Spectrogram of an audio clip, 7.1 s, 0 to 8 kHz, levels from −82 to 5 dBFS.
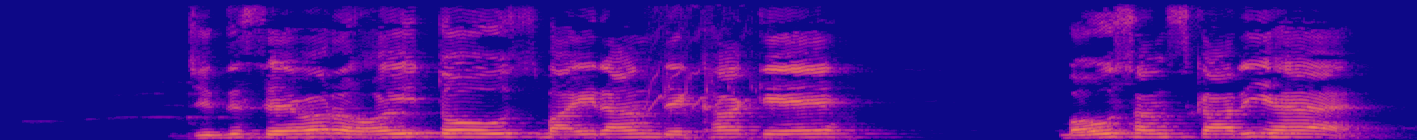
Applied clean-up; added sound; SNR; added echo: none; Bird; 19 dB; reverberation time 0.5 s.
